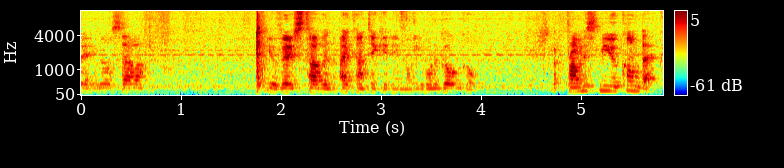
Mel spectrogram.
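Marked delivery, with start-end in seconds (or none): none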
